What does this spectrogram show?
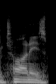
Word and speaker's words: Taney: Not that I'm any fan of Roger Taney's, but people typically mispronounce his name.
